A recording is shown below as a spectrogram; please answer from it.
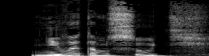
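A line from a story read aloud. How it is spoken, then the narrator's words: Cheerful explanation. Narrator (Russian): весело пояснил Лоу-младший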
